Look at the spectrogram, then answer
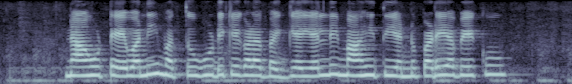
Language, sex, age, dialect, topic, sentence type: Kannada, female, 18-24, Mysore Kannada, banking, question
